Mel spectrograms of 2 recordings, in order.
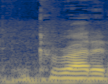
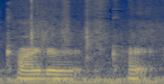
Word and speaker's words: carotid: I think I said Carter. I don't remember how I said it, but I know I said it wrong. I just realized when I was saying it, it's the carotid artery.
